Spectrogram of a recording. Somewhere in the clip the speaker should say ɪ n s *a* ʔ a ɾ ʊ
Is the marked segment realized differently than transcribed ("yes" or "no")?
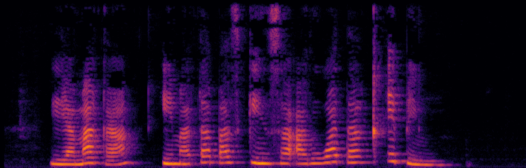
no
